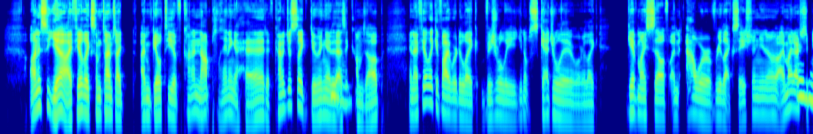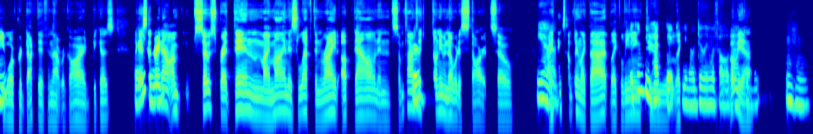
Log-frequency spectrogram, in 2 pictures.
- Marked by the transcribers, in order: none
- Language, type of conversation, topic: English, advice, How can I manage too many commitments?
- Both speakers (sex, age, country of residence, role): female, 25-29, United States, advisor; male, 30-34, United States, user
